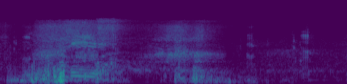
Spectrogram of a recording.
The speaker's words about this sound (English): Oh, hello, Biggie. That's a little boar there, running around, so.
